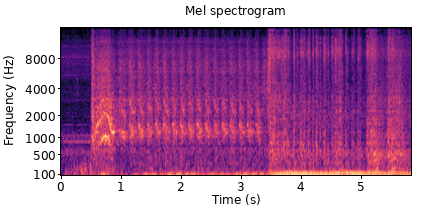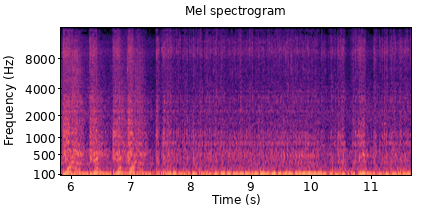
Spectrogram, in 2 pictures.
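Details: Moonshiner race car V8 restarted after about 7–10 months of rebuild following a crash, two crossed plug wires corrected: cranks and catches quickly, one blip, then strong steady even idle with no misfire; temperature gauge not working, possible radiator leak.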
